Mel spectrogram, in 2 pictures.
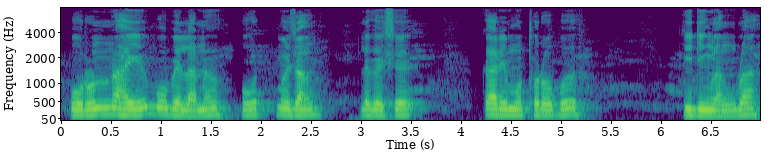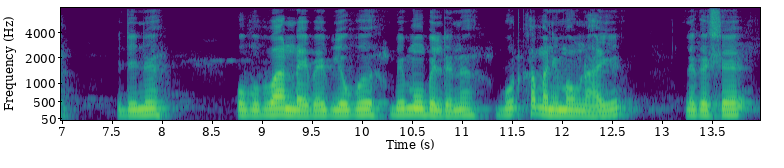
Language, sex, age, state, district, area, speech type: Bodo, male, 60+, Assam, Udalguri, rural, spontaneous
